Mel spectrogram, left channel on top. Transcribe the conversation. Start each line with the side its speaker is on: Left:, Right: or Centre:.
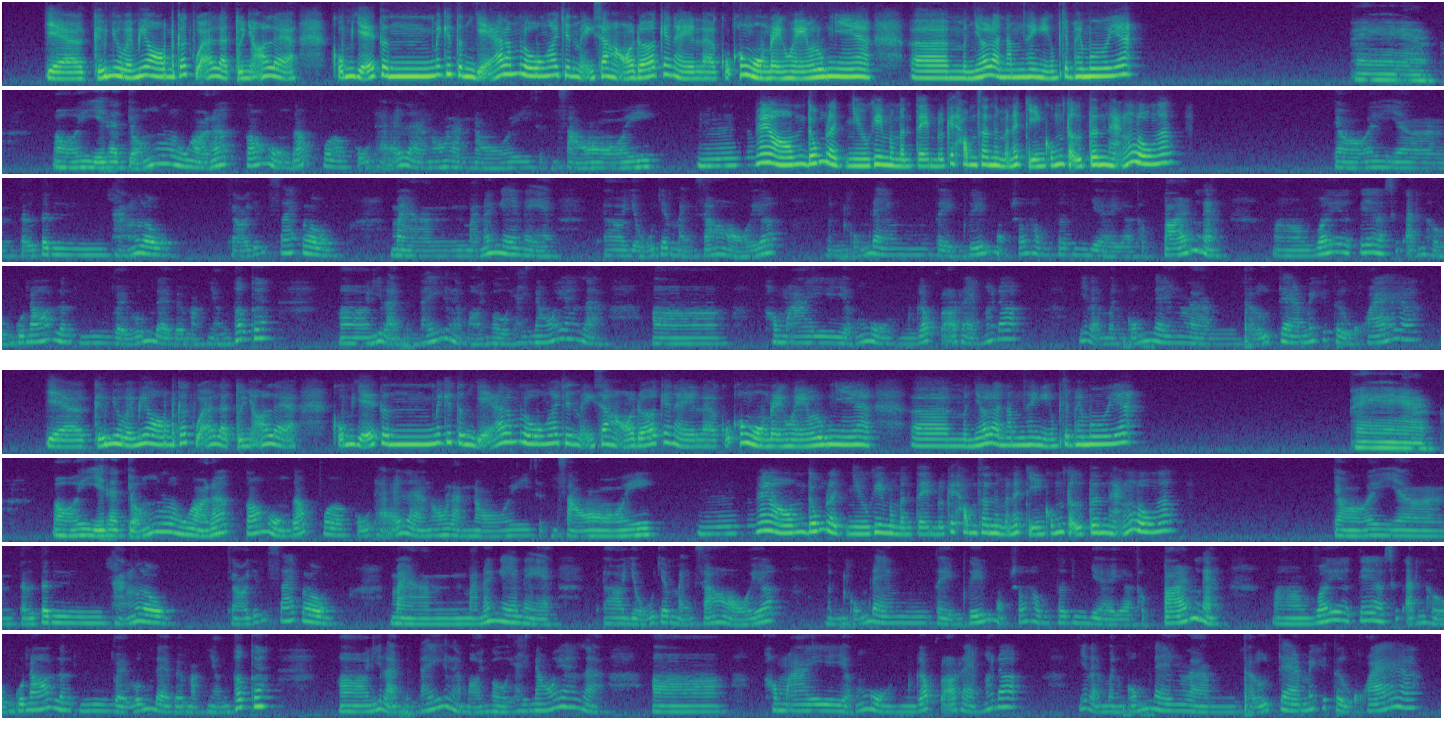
Left: Dạ kiểu như vậy biết không Kết quả là tụi nhỏ là Cũng dễ tin mấy cái tin giả lắm luôn á Trên mạng xã hội đó Cái này là cũng có nguồn đàng hoàng luôn nha Ờ, Mình nhớ là năm hai hai nghìn không trăm hai mươi á
Right: À, rồi vậy là chuẩn luôn rồi đó, có nguồn gốc ờ, cụ thể là ngon lành nồi, xịn sò rồi.
Left: ừ, Thấy không Đúng là nhiều khi mà mình tìm được cái thông tin Thì mình nói chuyện cũng tự tin hẳn luôn á
Right: Trời ơi, à, tự tin thẳng luôn. Trời chính xác luôn mà mà nói nghe nè ờ, vụ trên mạng xã hội á mình cũng đang tìm kiếm một số thông tin về ờ, thuật toán nè ờ, với cái ờ, sức ảnh hưởng của nó lên về vấn đề về mặt nhận thức á Ờ, với lại mình thấy là mọi người hay nói á, là ờ, không ai dẫn nguồn gốc rõ ràng hết đó với lại mình cũng đang làm thử tra mấy cái từ khóa á,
